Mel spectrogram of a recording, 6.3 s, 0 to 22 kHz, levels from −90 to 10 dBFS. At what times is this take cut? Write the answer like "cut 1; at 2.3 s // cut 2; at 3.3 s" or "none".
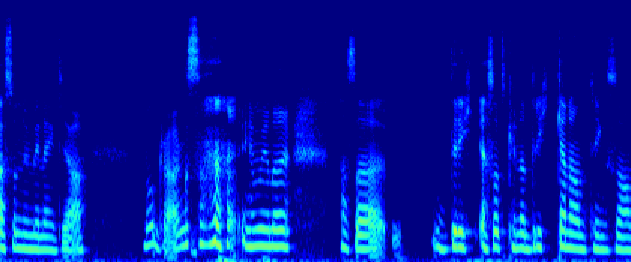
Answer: none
